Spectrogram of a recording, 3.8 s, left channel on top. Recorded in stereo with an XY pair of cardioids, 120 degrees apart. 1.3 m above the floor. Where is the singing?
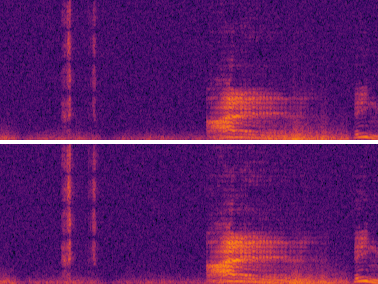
20° right.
